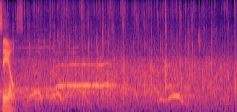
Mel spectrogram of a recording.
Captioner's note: audience cheers and claps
